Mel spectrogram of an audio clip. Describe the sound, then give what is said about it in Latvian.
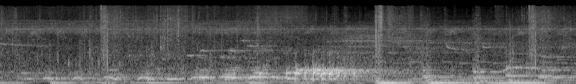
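A dense jungle soundscape: tropical birds call and chirp overhead over a steady insect hum, with monkey cries from above and a distant elephant rumble blending into the continuous, fairly loud wildlife backdrop. “Tālumā viņi dzird ziloņus un virs galvām pērtiķus un tropiskos putnus.”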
